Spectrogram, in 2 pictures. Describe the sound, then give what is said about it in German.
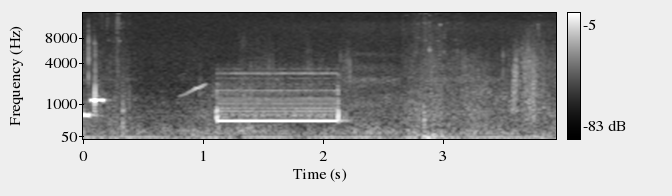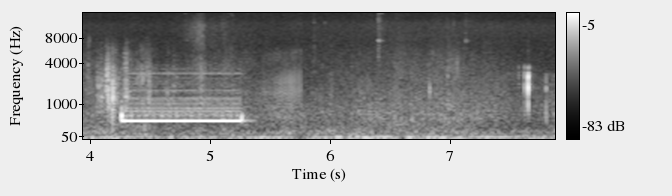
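Mobile phone dialing tones play over a speakerphone as a man calls a doctor: two steady, slightly buzzy tones, each about a second long, separated by a pause, with faint rustling and footsteps in the background. “Herrchen will ja nur mit dem Handy den lieben Onkel Doktor anrufen. Ich drücke auf die Lautsprechertaste.”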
